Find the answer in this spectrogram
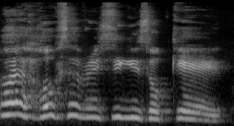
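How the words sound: It is said in a French accent.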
